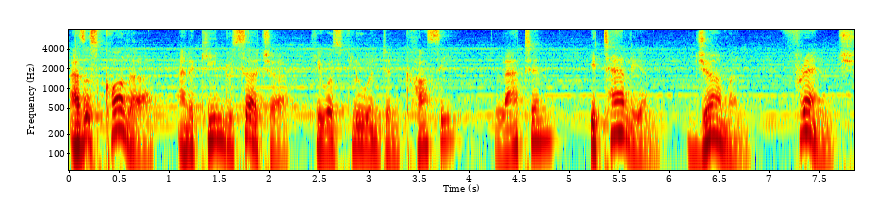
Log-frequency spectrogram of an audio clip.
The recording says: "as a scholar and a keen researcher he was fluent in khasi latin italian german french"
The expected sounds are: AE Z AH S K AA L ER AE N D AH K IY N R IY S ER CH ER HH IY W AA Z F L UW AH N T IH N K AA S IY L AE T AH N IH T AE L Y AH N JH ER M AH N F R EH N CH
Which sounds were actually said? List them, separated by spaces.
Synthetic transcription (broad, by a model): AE Z AH S K AA L ER AE N D AH K IY N R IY S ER CH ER HH IY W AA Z F L UW AH N T IH N K AA S IY L AE T AH N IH T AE L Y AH N JH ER M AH N F R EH N CH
